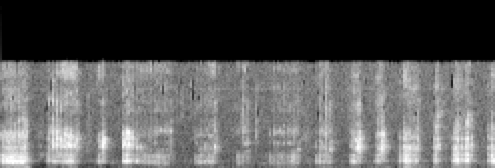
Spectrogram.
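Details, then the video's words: Two dogs fighting, a continuous run of rough, snarling growls in short overlapping bursts, rising and falling in loudness through the whole stretch. "Two Crazy Dogs Fighting"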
